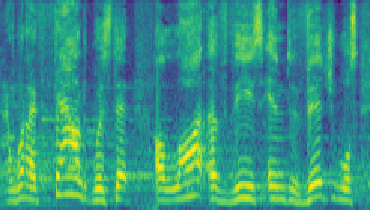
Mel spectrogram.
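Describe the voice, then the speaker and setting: A man, an educator answering interview questions and telling stories in an earnest, husky voice that often repeats words as he gets going. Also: high-pitched, normal speed, soft background music. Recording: reverberant room.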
